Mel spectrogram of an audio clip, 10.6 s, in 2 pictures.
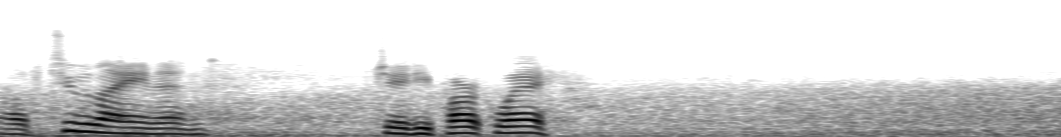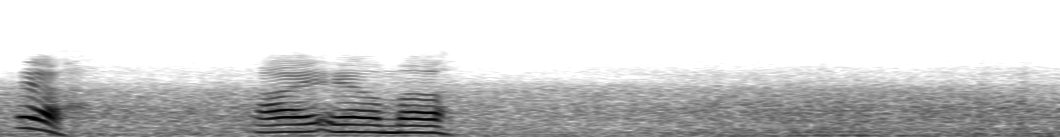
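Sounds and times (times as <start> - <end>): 
speech: 0.0 - 1.2, 1.9 - 2.9, 5.4 - 5.8, 6.6 - 7.7
bus, truck and SUV passing near Tulane and JD Parkway intersection: 0.0 - 10.5.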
